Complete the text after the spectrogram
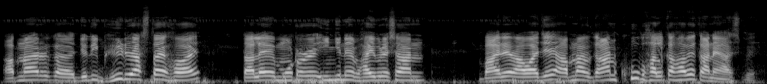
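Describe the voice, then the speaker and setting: High-pitched man reviewing gear. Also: moderate pace, fairly bright tone, a little hiss or hum. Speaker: product reviewer, vlogger. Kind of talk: casual spoken product review, explaining to viewers.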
